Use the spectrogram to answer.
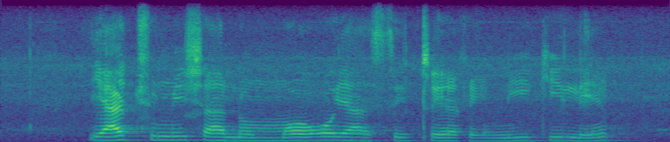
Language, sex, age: Northern Sotho, female, 23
